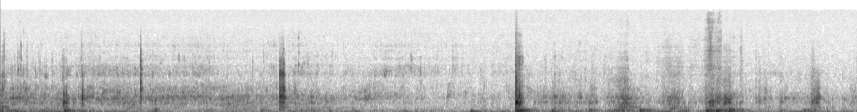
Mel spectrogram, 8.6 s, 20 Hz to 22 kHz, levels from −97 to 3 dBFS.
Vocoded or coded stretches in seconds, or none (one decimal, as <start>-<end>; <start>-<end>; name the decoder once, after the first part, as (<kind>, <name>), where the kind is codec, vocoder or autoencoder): 0.0-1.0 (vocoder, BigVGAN v2); 3.9-7.6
